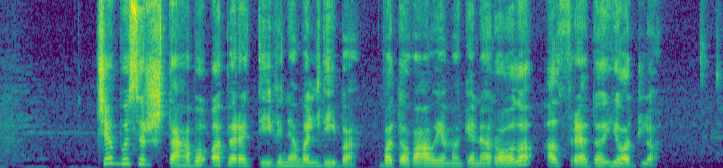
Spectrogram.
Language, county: Lithuanian, Kaunas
